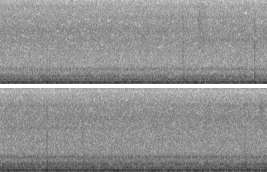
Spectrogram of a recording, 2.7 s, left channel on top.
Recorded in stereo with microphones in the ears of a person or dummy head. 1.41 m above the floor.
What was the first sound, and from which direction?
Only background noise.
